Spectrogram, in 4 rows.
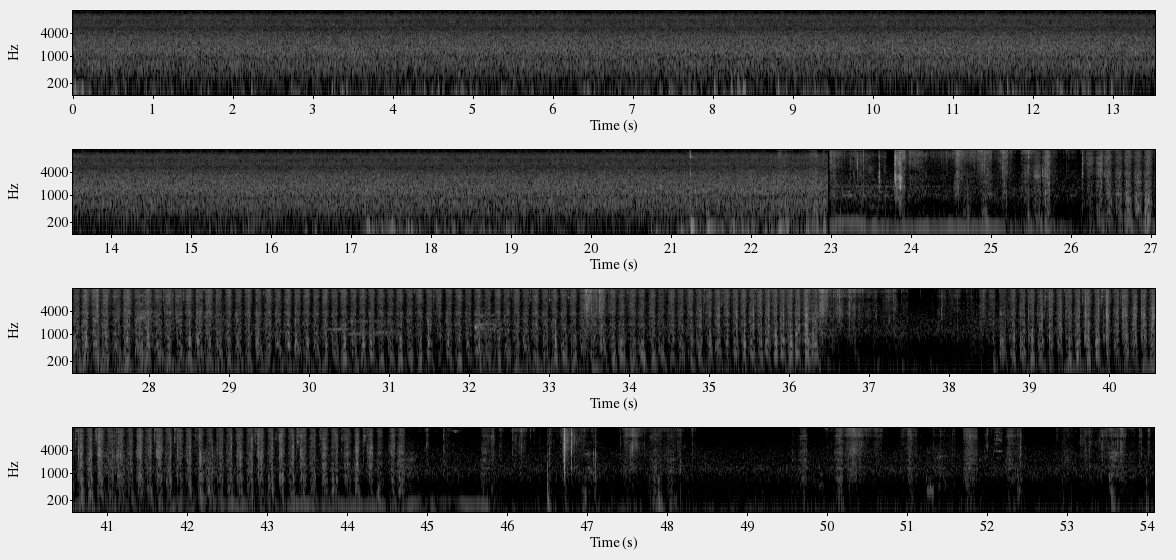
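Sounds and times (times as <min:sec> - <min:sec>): hand saw cutting wood: 0:23.8 - 0:36.6, 0:38.4 - 0:45.1.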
